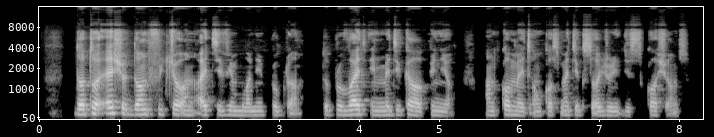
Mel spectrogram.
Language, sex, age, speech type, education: Nigerian Pidgin, male, 15-29, spontaneous, tertiary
